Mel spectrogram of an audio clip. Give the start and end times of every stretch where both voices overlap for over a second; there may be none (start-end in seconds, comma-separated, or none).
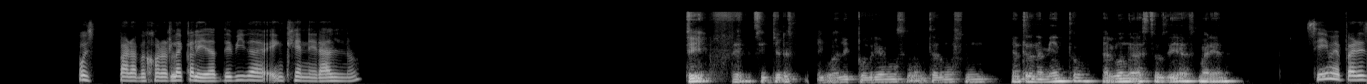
none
